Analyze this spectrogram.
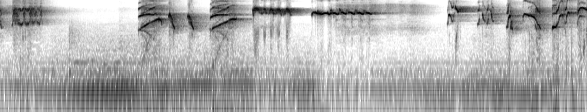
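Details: Raja Teler style song from an orange-headed thrush: rapid, varied, high whistled phrases with sharp upward and downward sweeps, a sustained warbling trill in the middle, separated by short silences.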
